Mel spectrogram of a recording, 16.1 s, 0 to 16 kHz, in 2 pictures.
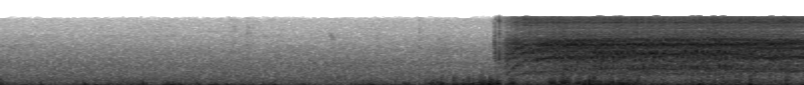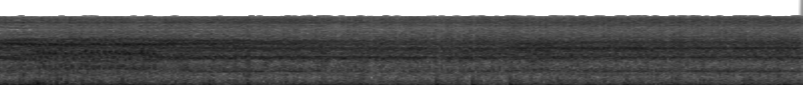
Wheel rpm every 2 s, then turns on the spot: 0, 0, 90, 160, 160, 160, 170, 160.
none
